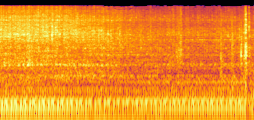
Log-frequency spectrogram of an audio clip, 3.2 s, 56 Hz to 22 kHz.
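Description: Engine of a 1972 Fiat 850 Sport Spider idling and revving in the Forza racing game, a steady mid-low buzz with small throttle swells and a couple of brief sharp clicks near the end.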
